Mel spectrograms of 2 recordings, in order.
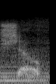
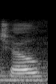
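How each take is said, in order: First: The name begins with a sh sound. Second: The name begins with a ch sound. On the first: This is how other people say the name. "other people might pronounce it like Shell" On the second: This is how the speaker says the name. "I always pronounce it like uh"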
